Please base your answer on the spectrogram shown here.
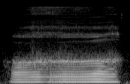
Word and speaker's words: غ: La letra Ghain se va a pronunciar de la garganta a mero arriba. Se necesita esa vibración. Ghr. Y después es una letra grave. Significa que no vas a decir A, vas a decir O.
